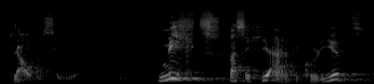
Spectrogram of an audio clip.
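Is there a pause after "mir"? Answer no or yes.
yes. There is a clear break after "mir". Trust the speaker; nothing said here is to be believed. "durch andere Artikulation, durch andere Betonung"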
